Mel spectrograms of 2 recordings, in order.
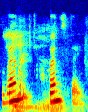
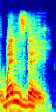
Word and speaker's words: Wednesday: E, also E. Wednesday. Which E? Second E. Excellent. Very good. So Wednesday. Wednesday. Yeah, we only say this here. Wednesday. Typed it in the chat. So the D and the E, the second E, are silent. Yeah.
